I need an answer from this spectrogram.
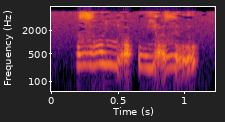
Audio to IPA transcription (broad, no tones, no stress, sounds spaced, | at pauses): z ɔ̤ ʎ ɔ̰ ʔ ṳ j ɔ̰ z ṵ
